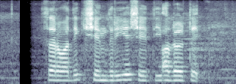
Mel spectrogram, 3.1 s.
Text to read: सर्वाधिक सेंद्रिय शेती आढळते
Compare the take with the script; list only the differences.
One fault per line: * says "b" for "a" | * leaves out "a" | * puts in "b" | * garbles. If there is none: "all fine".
all fine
